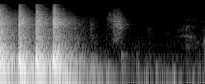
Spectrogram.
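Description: A hand pounding repeatedly on a front door: a quick run of loud bangs in the first second, dying away after.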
